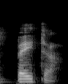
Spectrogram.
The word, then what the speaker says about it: beta: ah as in father the second is beta beta perhaps B as in book gamma or gamma a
